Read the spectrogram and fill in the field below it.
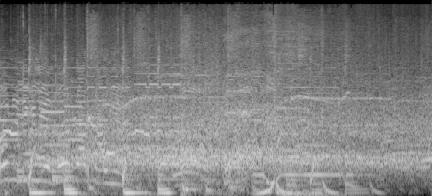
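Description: A studio audience on the Kapil Sharma Show erupts in loud, sustained applause and cheering, dense clapping with whoops and music running underneath throughout.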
